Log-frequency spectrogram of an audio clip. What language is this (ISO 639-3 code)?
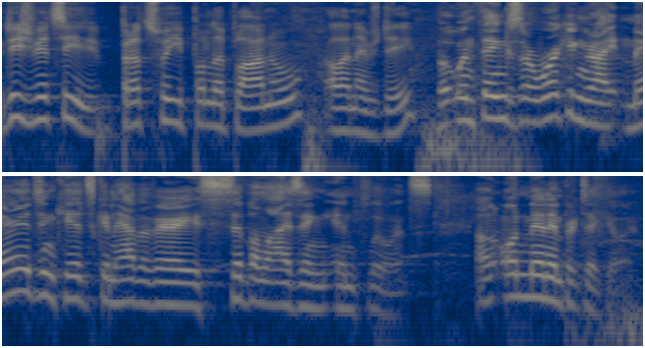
ces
